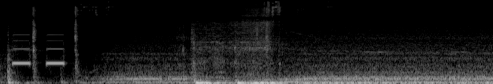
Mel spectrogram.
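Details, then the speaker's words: Jeep Wrangler, cold start with AC and fan on for full belt load after belt squeal repair: cranks, catches and runs rough with no squeal or rattle; no belt squeal on start-up. "also we're going to see if we fixed the belt squeal because I'm going to turn the air conditioner on and start it up with the fan on and uh we're just gonna give it the full load and see if it slips"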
